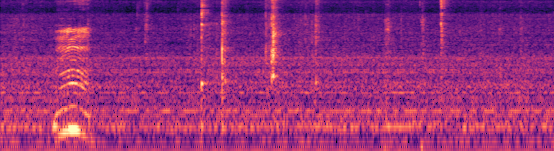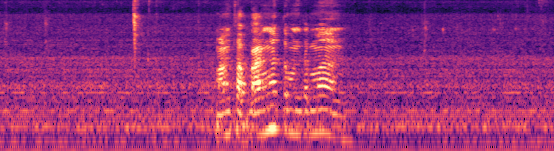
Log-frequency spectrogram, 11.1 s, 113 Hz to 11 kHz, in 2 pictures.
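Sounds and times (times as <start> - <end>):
steady low hum: 0.0 - 11.0
quiet chewing: 1.4 - 7.2, 9.6 - 11.0.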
